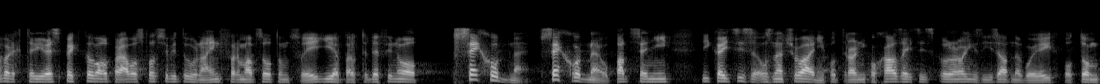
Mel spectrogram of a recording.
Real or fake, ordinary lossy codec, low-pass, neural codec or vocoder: fake; none; 5.4 kHz; codec, 16 kHz, 0.8 kbps, ZipCodec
